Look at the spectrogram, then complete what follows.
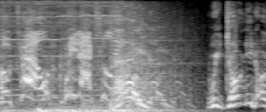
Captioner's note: earth shakes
